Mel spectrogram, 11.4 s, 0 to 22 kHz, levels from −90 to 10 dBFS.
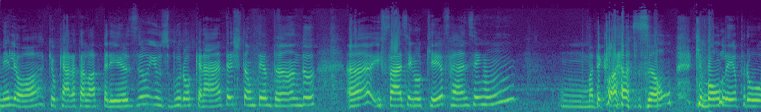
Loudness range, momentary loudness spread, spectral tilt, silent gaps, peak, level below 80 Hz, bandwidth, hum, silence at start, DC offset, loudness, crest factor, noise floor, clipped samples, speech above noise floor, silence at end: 2 LU; 8 LU; -5.5 dB/octave; none; -2 dBFS; -48 dBFS; 14 kHz; none; 0 s; under 0.1%; -14 LUFS; 12 dB; -38 dBFS; under 0.1%; 24 dB; 0 s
